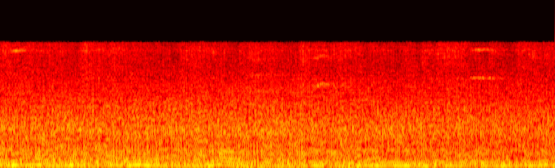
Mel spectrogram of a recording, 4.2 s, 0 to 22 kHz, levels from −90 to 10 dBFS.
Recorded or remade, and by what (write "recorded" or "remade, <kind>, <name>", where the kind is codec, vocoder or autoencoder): remade, vocoder, Vocos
